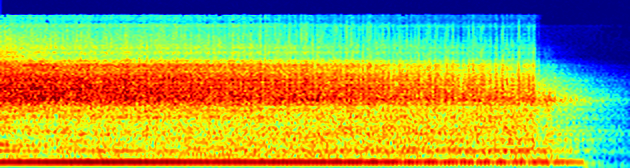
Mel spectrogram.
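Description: Final chord of a live rock band ringing out: crash cymbals and distorted electric guitar and bass held over a low note. The cymbals are cut off a little past five seconds, and the held chord stops just before six seconds, leaving only a short decay.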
